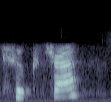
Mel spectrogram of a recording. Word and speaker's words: Hoekstra: It's Hoekstra. I'll spell that too. It's H-O-E-K. – Okay. – S-T-R-A.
